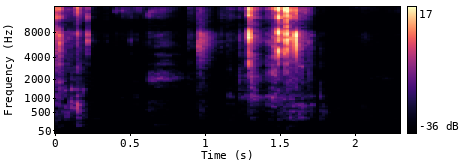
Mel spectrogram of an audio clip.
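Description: Light clicking and clattering of makeup items being rummaged through in a search for an eyeliner pencil, with a cluster of clicks a little past the middle.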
